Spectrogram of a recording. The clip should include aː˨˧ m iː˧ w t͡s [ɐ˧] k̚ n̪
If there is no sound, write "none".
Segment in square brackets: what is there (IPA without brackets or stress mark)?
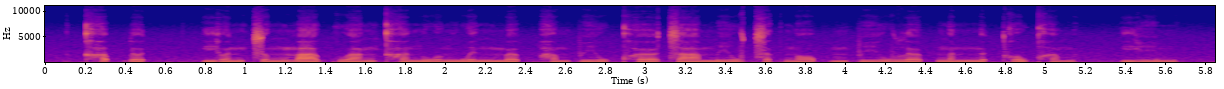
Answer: ɐ˨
